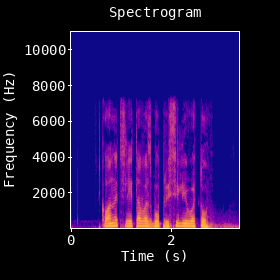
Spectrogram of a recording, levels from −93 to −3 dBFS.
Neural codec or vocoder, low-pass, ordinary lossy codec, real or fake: codec, 16 kHz, 4 kbps, FreqCodec, larger model; 7.2 kHz; none; fake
